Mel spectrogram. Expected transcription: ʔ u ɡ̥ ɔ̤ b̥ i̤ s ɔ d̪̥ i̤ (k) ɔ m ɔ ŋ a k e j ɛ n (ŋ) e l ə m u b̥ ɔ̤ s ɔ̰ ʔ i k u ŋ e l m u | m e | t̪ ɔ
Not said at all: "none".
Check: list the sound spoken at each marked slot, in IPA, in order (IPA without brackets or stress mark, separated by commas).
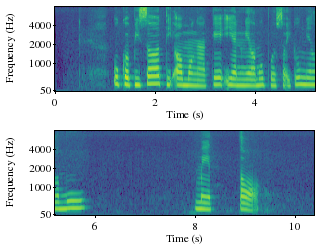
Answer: ʔ, ŋ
